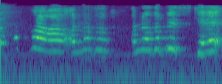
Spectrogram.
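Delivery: lightly voiced British street urchin. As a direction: beg like a poor British kid. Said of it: "Now you're like".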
